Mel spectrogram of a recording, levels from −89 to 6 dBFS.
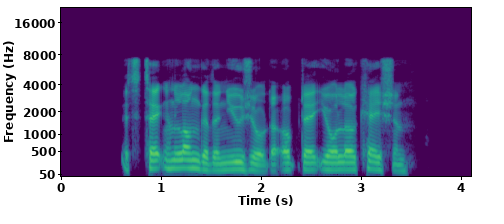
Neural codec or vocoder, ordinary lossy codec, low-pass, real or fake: none; none; 7.2 kHz; real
